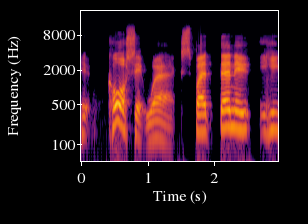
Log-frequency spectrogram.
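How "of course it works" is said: put-on half-hearted Australian accent that drifts and slips. Retelling how James Coburn sounds in The Great Escape: imitating James Coburn's wavering Australian accent. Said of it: "But he'll go".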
